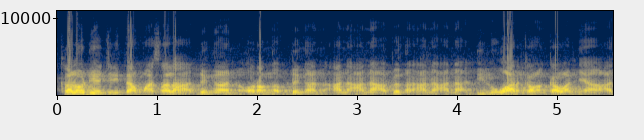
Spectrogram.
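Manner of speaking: ordinary delivery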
